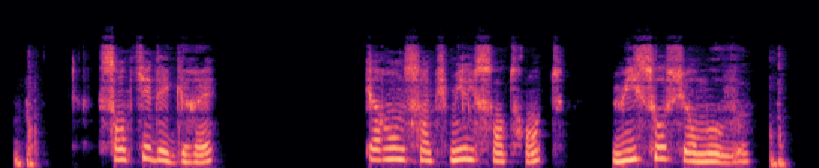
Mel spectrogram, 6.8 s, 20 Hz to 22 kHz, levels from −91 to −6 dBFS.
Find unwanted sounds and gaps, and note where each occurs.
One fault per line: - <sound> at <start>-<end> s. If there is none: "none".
none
